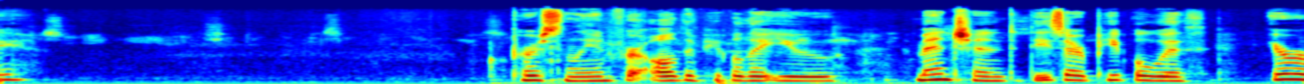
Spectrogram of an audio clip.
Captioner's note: speaking French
